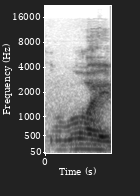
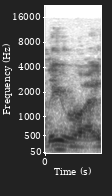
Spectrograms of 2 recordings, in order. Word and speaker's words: Leroy: I will mention that I was friends with Leroy Anderson's son, who told me that he pronounced it Leroy, not Leroy.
